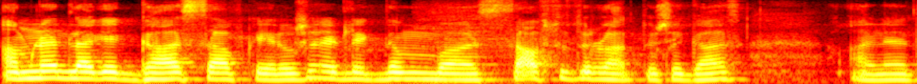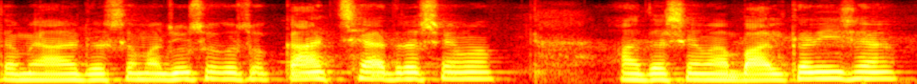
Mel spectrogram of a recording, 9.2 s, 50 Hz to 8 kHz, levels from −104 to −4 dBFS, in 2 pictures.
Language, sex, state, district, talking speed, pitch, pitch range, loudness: Gujarati, male, Gujarat, Valsad, 190 wpm, 175 Hz, 165-185 Hz, -17 LUFS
